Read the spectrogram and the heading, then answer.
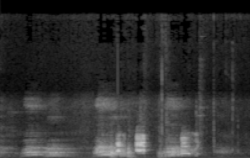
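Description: A dog barks in a quick series of four or five sharp barks, some in rapid pairs, over a low, steady electrical hum; no one speaks.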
